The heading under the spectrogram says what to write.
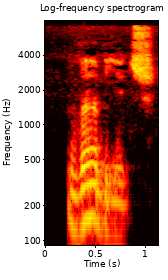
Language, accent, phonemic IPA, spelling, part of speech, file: English, Southern England, /ˈvɜː(ɹ).bi.ɪd͡ʒ/, verbiage, noun, LL-Q1860 (eng)-verbiage.wav
- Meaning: 1. Overabundance of words 2. The manner in which something is expressed in words; word choice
